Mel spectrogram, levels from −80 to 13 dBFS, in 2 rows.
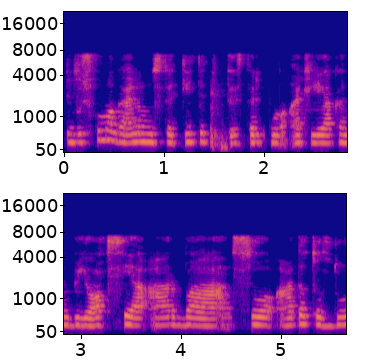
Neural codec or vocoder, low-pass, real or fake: codec, 44.1 kHz, 7.8 kbps, Pupu-Codec; 7.2 kHz; fake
